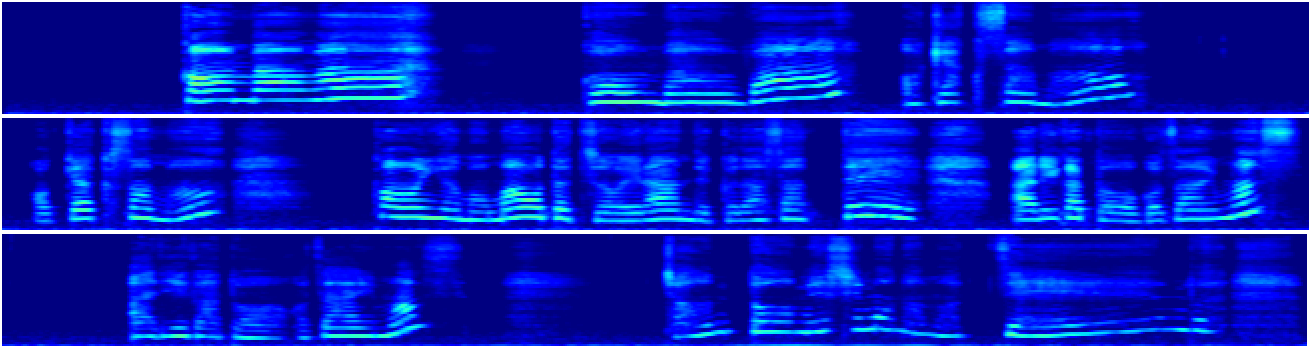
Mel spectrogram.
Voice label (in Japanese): カウントダウン 効果音なし, ASMR; あまあまいじめりょかん; 初宿泊から1週間後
